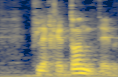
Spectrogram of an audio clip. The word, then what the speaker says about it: Flegetonte: un foso que lo circunvala el río eh, Flegetone, Flegetonte, siempre lo digo mal que es el río del fuego,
